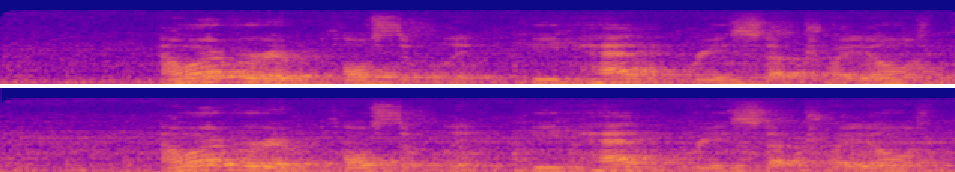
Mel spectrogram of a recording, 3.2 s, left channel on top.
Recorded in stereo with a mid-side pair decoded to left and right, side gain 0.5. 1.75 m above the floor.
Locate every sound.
0.5 s a man speaking: 5° right, 5.5 m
